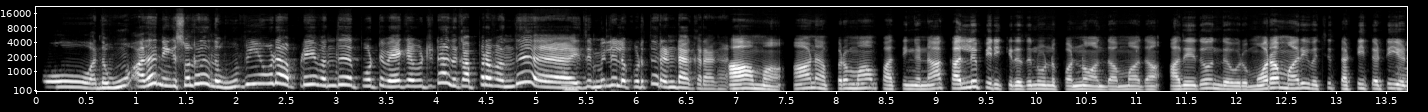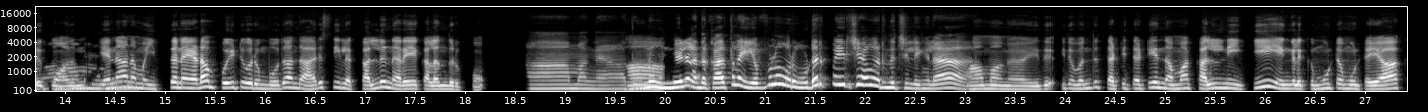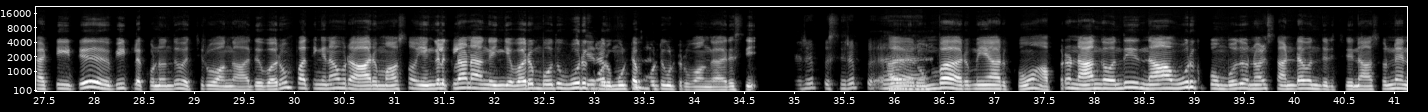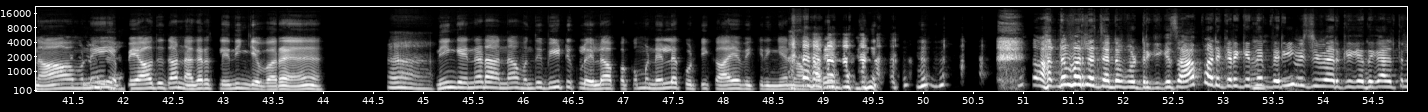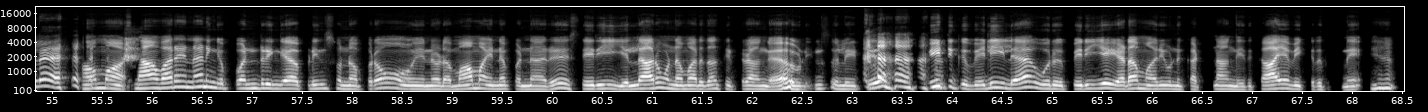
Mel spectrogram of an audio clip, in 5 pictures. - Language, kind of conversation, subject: Tamil, podcast, அறுவடை காலத்தை நினைக்கும்போது உங்களுக்கு என்னென்ன நினைவுகள் மனதில் எழுகின்றன?
- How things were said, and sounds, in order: static; tapping; other noise; distorted speech; mechanical hum; laughing while speaking: "அந்த மாரிலாம் சண்டை போட்டுருக்கீங்க. சாப்பாடு கெடைக்கிறதே பெரிய விஷயமா இருக்குங்க இந்தக் காலத்துல"; chuckle; laughing while speaking: "சரி, எல்லாரும் உண்ண மாரி தான் திட்டுறாங்க"; laugh; chuckle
